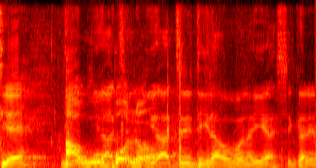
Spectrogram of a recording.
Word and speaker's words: Awobona: You actually did Awobona, yes, you got it right.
